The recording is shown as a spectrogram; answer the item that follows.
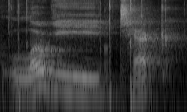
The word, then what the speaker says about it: Logitech: can do you know logi Tech all right Logitech and or litech however you want to pronounce it and kind of uh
